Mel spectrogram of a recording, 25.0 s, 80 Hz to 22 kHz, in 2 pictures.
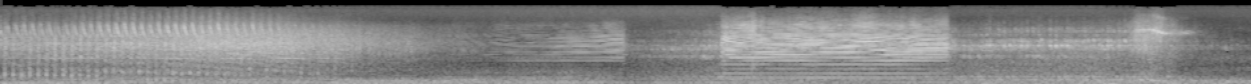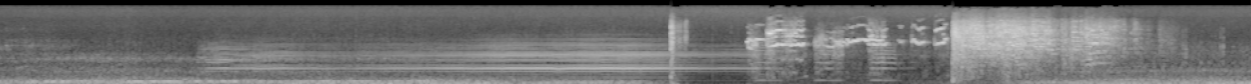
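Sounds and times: steady low rumble: 0.0 - 20.1
horn blasts: 4.4 - 10.2, 14.4 - 22.0
brief rising squeal: 4.8 - 6.5, 14.9 - 22.0.

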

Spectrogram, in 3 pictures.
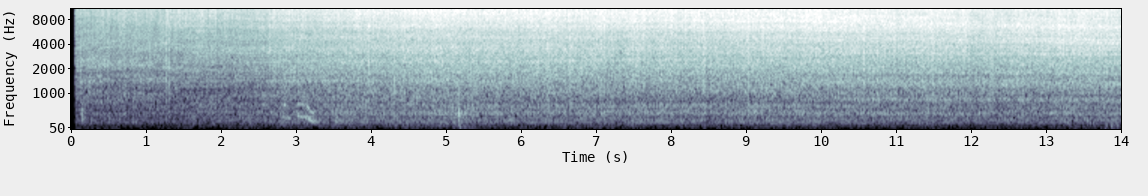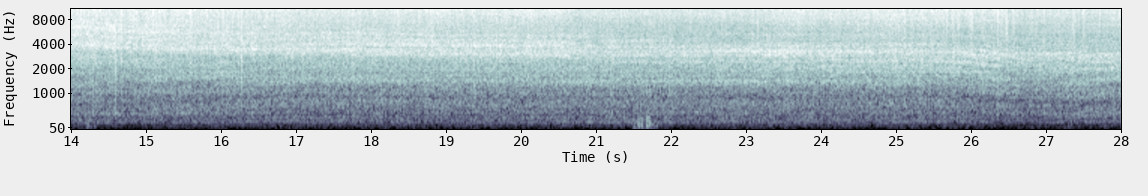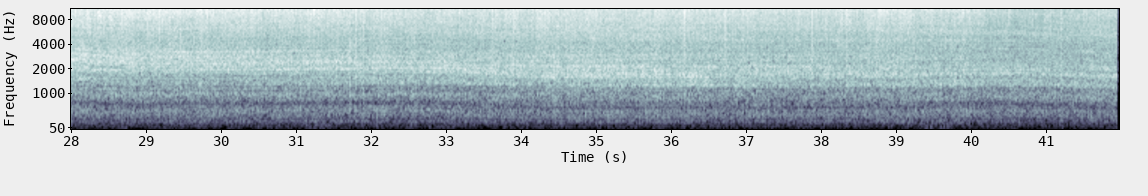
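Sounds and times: cake fountains spraying hiss: 0.1 - 41.9.

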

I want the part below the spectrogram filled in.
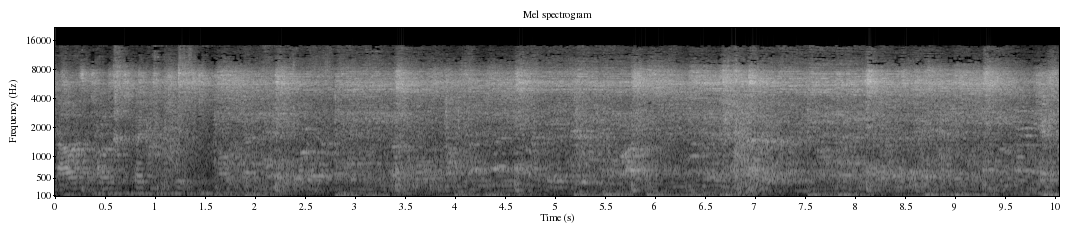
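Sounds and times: music with deep bass pulses: 0.0 - 10.0.

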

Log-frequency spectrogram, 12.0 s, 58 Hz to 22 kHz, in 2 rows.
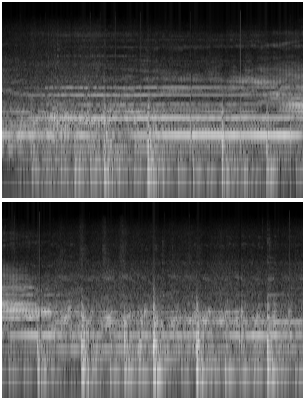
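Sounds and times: didgeridoo drone: 0.0 - 12.0.

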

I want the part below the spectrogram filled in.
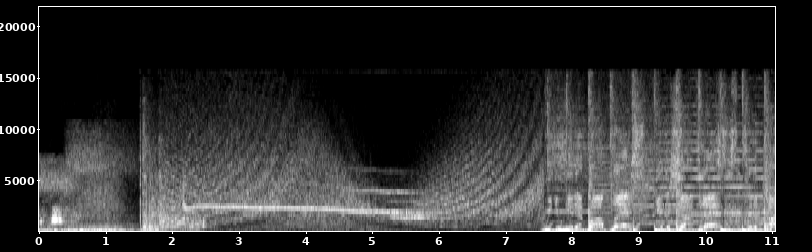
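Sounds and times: high tone gliding downward: 1.8 - 9.2
swirling hissing electronic texture: 3.1 - 9.2.

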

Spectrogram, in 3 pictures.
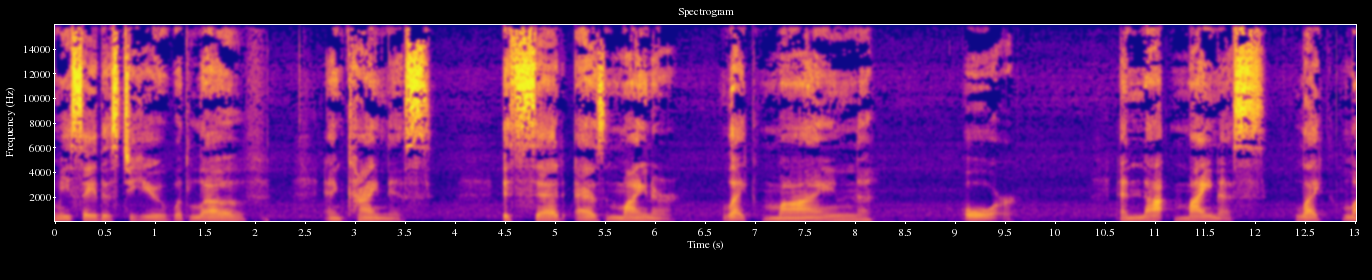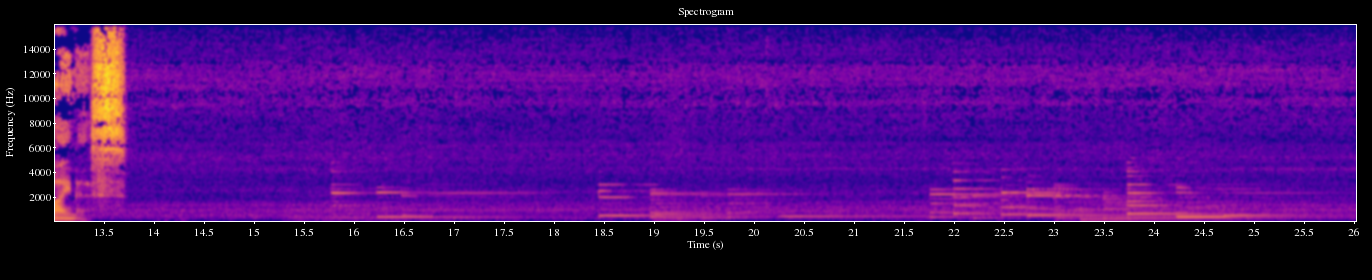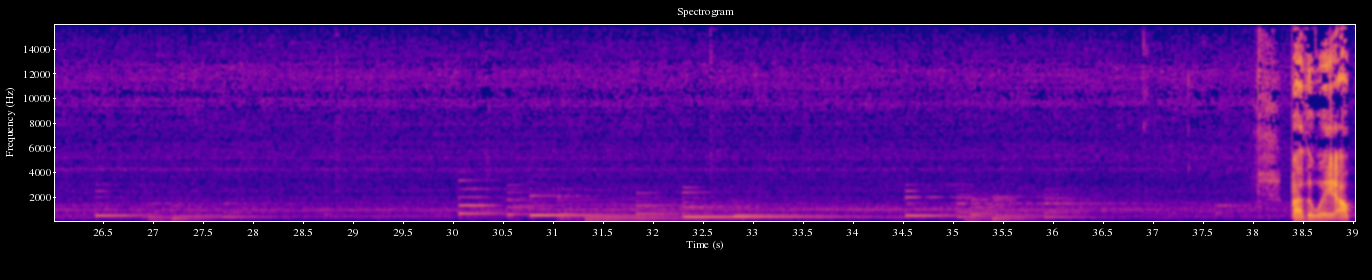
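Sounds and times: slow quiet piano music: 15.3 - 38.2.

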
